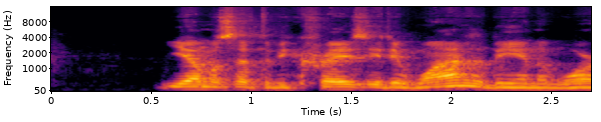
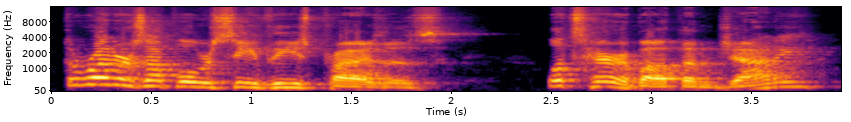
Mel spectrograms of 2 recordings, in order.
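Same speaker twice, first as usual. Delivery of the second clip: game show host, pitched up; projected quiz host delivery; Alex Trebek; 7 semitones higher, 4 dB louder than usual. Acted. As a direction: hand over to the announcer. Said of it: "Alex Trebek".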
